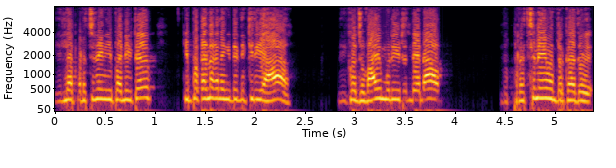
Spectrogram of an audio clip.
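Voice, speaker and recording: A woman's voice: a little high, steady tone, racing, no room sound, recorded from a distance, pitched below the performer's own voice, close to an everyday voice. A woman voicing a stubborn, bitter young village man of 28 who refuses marriage and talks curtly and threateningly. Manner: curt, threatening, sulky.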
